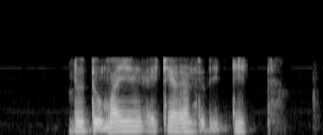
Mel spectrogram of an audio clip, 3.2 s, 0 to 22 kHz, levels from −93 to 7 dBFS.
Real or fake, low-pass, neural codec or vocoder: fake; 3.6 kHz; vocoder, 22.05 kHz, 80 mel bands, HiFi-GAN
